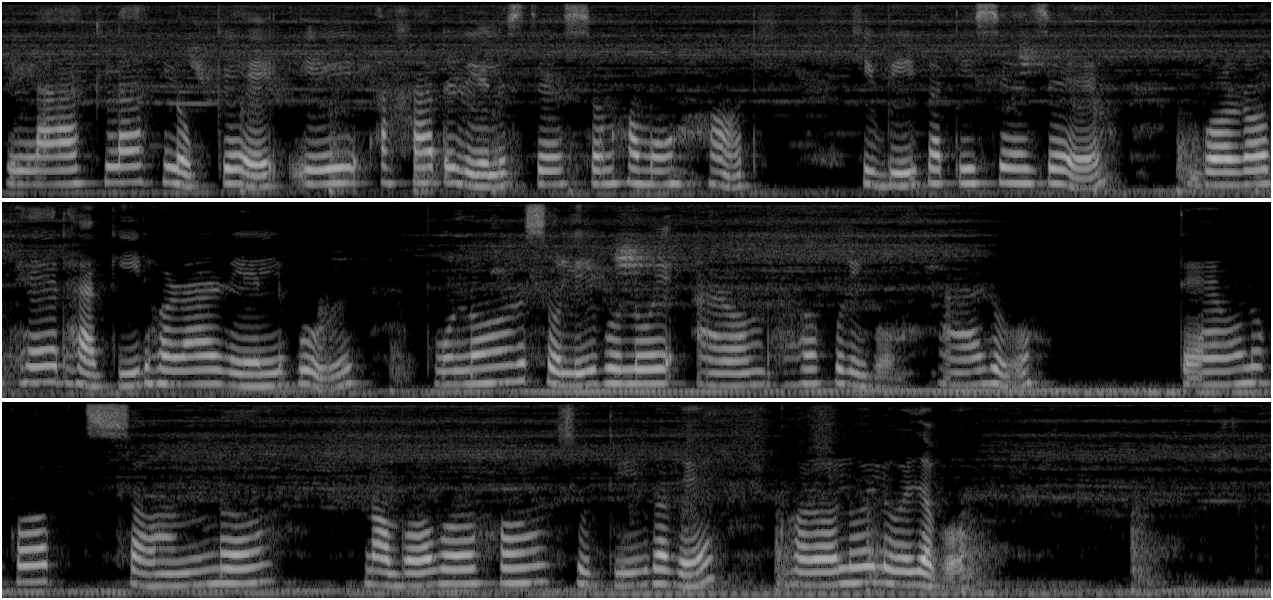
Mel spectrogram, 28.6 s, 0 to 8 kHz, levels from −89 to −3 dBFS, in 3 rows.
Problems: background sounds at intervals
